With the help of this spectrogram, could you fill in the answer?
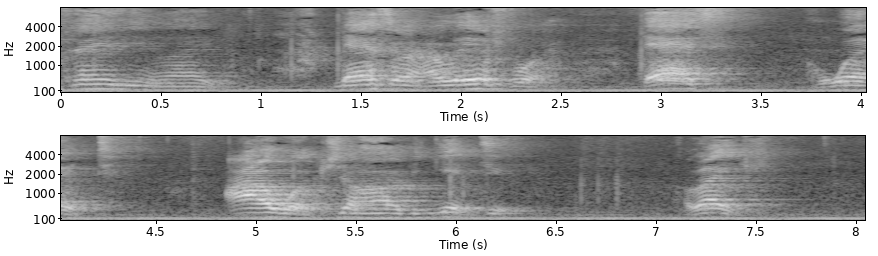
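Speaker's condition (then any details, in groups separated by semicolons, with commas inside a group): Cerebral palsy; congenital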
